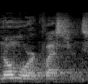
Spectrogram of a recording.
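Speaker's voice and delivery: normal talking voice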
